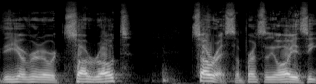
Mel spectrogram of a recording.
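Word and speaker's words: צרות: Like you ever heard the word tsarot? Tsaris, a person, yes, he got tsaris. Tsaris is just the mispronunciation of tsarot.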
